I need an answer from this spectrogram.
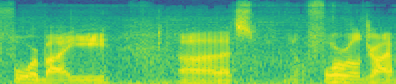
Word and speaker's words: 4xe: can see right here 4xe but it is pronounced 4 by uh that's you know four-wheel drive electric really like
